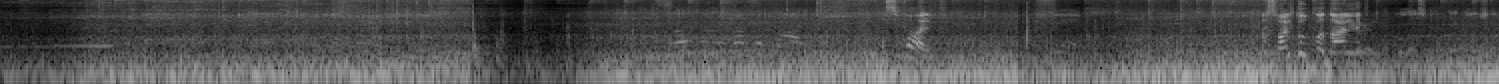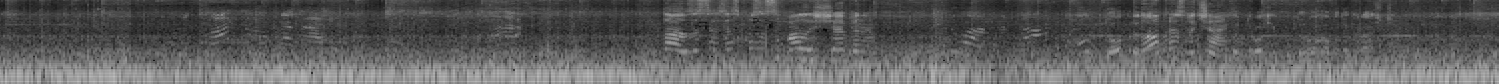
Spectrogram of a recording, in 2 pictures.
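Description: Car driving on a rough country road, heard from inside the cabin: a steady low rumble of tyres and engine, dipping briefly about five seconds in. Short bits of voices come and go over it several times.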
